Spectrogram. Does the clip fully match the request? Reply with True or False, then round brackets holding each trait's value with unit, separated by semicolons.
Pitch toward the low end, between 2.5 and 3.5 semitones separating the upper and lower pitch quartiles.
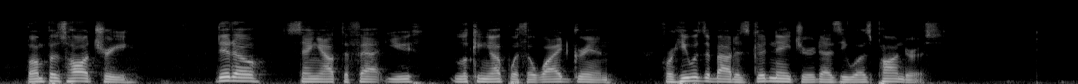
True (125 Hz; 3.2 semitones)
